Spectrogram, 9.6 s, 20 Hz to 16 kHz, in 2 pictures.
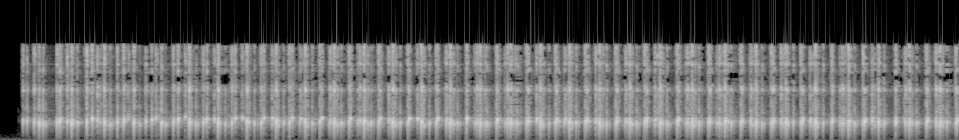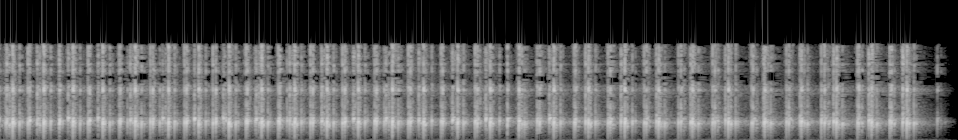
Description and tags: Recorded using clappers I found in the studio into Pro Tools with an AKG 414 mic.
